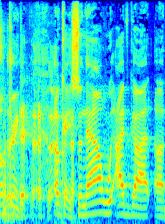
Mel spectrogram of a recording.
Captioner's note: laugh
